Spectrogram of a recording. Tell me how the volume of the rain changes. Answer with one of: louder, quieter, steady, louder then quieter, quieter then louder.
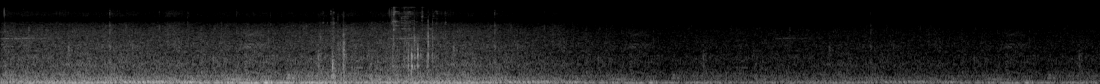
quieter.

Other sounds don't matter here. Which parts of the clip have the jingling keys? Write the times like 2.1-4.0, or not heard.
3.1-4.5.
